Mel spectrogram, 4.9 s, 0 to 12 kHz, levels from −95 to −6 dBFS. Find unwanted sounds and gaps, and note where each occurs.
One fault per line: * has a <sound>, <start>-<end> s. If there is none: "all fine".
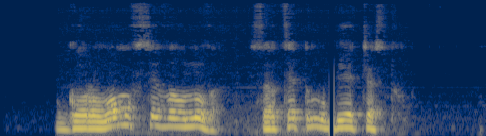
* has a dropout, 3.3-3.3 s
